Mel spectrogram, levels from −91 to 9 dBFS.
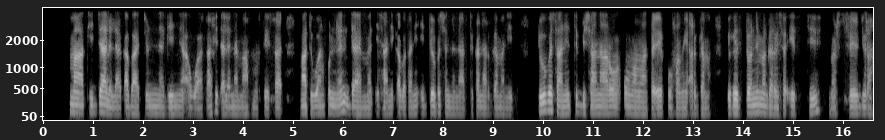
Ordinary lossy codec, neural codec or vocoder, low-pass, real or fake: AAC, 32 kbps; codec, 44.1 kHz, 7.8 kbps, DAC; 3.6 kHz; fake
